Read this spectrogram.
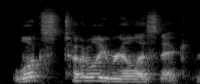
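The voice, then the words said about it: Sarcastic delivery. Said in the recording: “No, that's being sarcastic.”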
